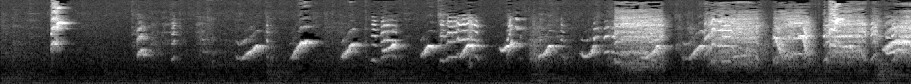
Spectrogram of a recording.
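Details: Baby lovebirds give short chirped notes that rise and sweep upward, repeated in a quick, uneven series, then break into harsher, rasping bursts toward the end.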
